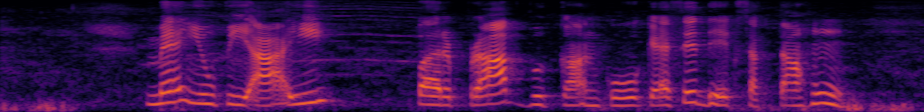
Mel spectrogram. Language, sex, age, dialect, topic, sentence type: Hindi, female, 41-45, Marwari Dhudhari, banking, question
